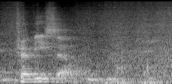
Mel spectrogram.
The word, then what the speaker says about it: Treviso: And as I already mentioned, the housing forum next week, Wednesday at, how do I pronounce it, Treviso? Treviso. That sounded much better than the way I said it.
